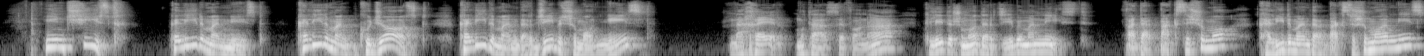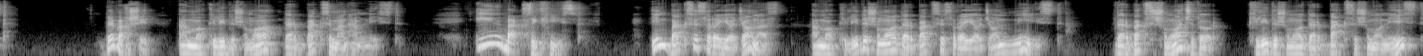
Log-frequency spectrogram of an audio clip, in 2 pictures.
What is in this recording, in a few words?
Dialog, Dari Persisch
